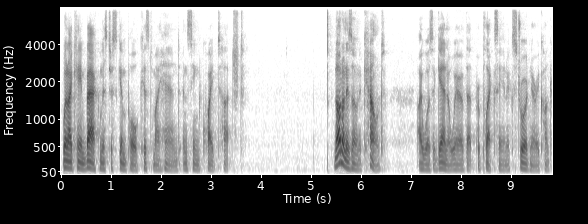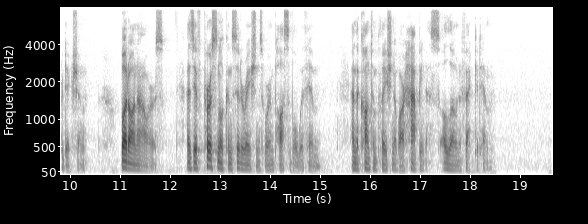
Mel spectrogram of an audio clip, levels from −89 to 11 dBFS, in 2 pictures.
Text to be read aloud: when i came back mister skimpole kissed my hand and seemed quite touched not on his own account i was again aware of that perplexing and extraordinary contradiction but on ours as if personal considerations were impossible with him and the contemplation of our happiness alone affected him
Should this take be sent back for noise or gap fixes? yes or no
no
